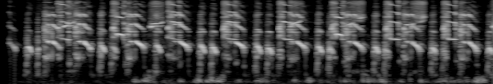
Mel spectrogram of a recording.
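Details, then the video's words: Grey francolin (teetar) calling loudly: harsh, squawky notes with bright overtones, repeated in quick bursts of about two per second throughout, with short pauses between series. "teetar ki lovely awaz lovely voice"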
